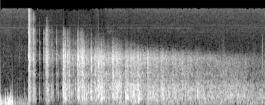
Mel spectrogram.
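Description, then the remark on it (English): A man pops a balloon with a sharp crack inside an empty nuclear plant cooling tower, then a long rumbling echo rolls on and slowly fades over several seconds, with no one speaking. “This is the sound in an empty nuclear plant cooling tower of a guy just popping a balloon.”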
